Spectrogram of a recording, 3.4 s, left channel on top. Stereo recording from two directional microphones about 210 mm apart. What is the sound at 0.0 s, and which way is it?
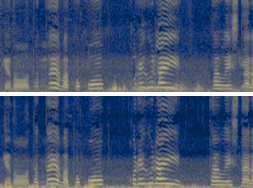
Speech, centre (ahead or behind).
